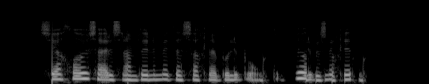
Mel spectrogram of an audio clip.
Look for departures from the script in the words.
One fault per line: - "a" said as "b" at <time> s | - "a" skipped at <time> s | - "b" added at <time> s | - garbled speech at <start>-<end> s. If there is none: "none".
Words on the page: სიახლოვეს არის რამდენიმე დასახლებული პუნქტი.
- garbled speech at 2.9-3.7 s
